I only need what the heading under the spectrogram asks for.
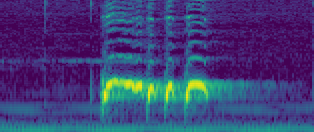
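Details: A single song phrase from a local zebra dove, described as clear and mellow: a quick stutter of soft, rounded coos, then a smooth trailing hum that fades out. No other sounds are heard.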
